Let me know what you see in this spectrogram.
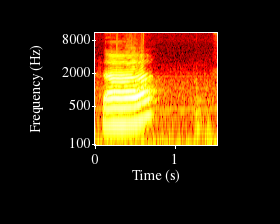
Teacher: ज़बान की नोक सामने ऊपर के दो दांतों की एज से लगे, तो वहाँ से सा अदा होता है।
